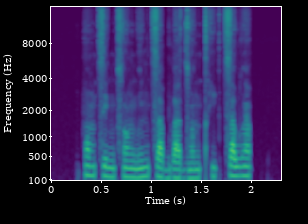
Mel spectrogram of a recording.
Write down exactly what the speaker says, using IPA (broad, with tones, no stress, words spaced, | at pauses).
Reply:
pɔ̃˧mt͡se˨˩ŋ sɔ̃˨˩ŋ lĩ˦ŋt͡sa˨˩ bwa˨˩d͡zɔ̃˨˩nt̪ʰi˦ʔ t͡sa˦wlã˦p̚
